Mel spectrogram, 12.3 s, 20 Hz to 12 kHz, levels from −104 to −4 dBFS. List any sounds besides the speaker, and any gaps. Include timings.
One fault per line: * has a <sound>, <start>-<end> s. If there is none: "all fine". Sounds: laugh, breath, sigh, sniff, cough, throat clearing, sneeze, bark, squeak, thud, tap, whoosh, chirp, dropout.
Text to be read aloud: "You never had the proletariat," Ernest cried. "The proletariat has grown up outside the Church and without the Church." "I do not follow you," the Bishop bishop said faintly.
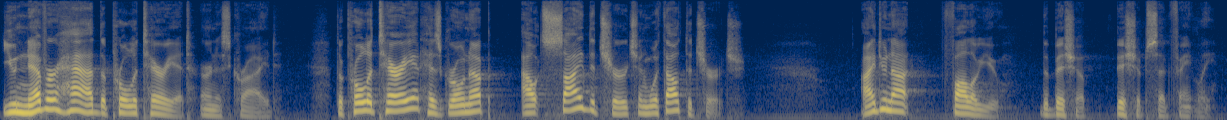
all fine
